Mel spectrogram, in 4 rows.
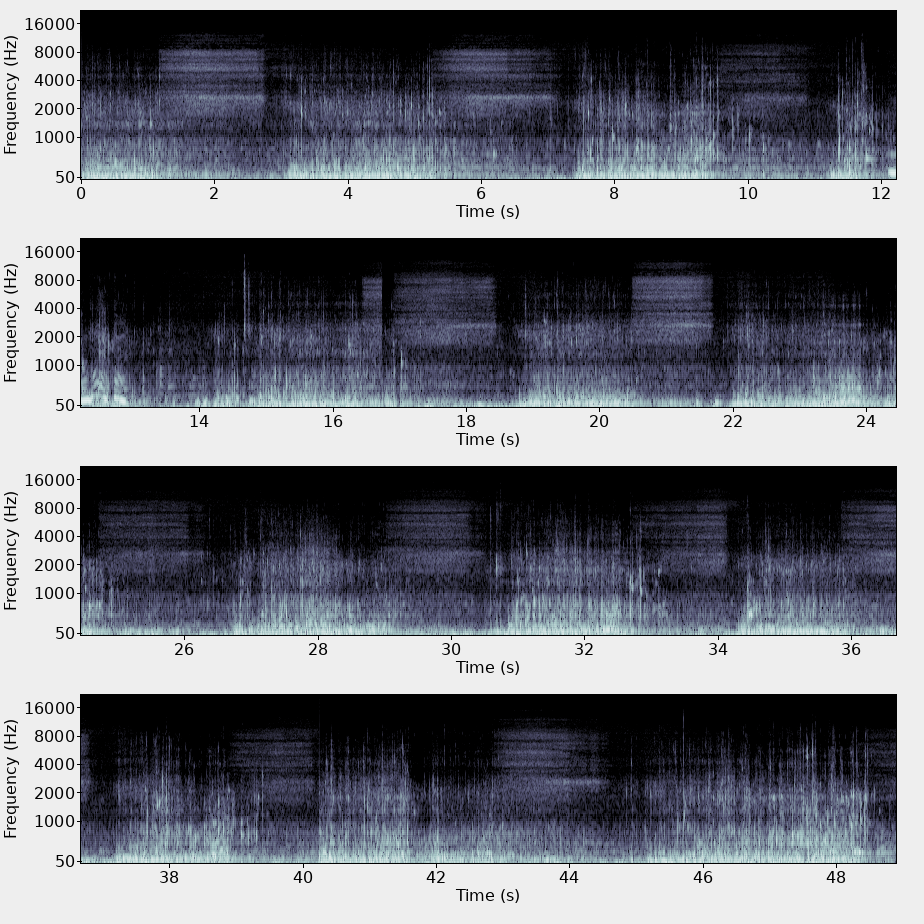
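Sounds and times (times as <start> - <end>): exhaled bubbles rumbling: 0.0 - 1.6, 2.8 - 17.4, 18.6 - 20.8, 21.7 - 25.4, 26.2 - 29.5, 30.5 - 39.6, 40.2 - 48.9
diver breathing through regulator: 1.1 - 3.0, 5.3 - 7.4, 9.4 - 11.2, 16.4 - 18.8, 20.5 - 21.8, 24.7 - 26.5, 29.0 - 30.7, 32.7 - 34.4, 35.8 - 37.1, 38.8 - 40.3, 42.8 - 44.9, 48.4 - 48.9.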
